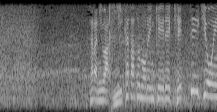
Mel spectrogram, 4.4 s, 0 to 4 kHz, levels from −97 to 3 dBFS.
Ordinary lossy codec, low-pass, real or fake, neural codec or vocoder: none; 3.6 kHz; real; none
